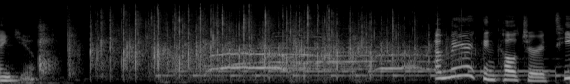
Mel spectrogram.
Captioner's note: audience applaud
